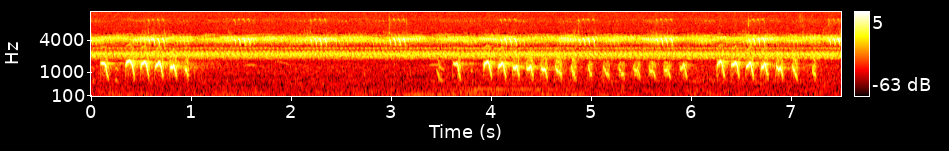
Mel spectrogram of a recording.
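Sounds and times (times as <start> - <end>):
steady drone of insects: 0.0 - 7.4
elf owl yelping from mesquite trees along a river: 0.1 - 1.1, 3.4 - 7.2.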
